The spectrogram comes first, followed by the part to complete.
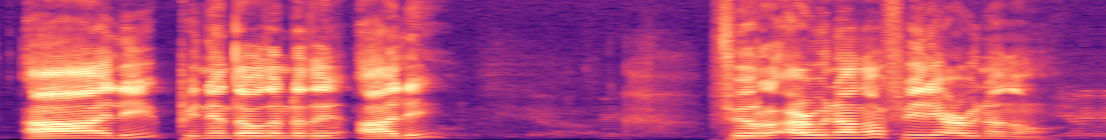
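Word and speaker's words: فرعون: ആലി ഫിർഔനാന്നോ ഫിർഔനാന്നോ? ഫിർഔന അല്ലേ. റാഇന് സുക്കൂനാണ്, തൊട്ട് മുമ്പിൽ വന്ന അക്ഷരത്തിന് കസറാണ്, ഫി എന്ന ഉച്ചാരണമാണ് അല്ലേ.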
